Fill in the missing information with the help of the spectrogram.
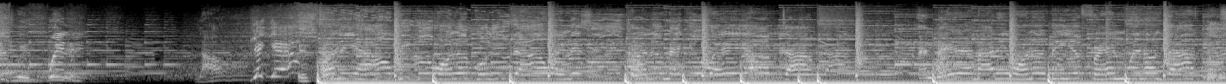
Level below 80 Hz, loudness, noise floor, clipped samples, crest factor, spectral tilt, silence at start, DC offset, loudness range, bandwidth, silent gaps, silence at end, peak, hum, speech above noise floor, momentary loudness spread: -14 dBFS; -11 LUFS; -31 dBFS; 0.3%; 10 dB; -3.5 dB/octave; 0 s; under 0.1%; 4 LU; 19 kHz; none; 0 s; 0 dBFS; none; 19 dB; 15 LU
